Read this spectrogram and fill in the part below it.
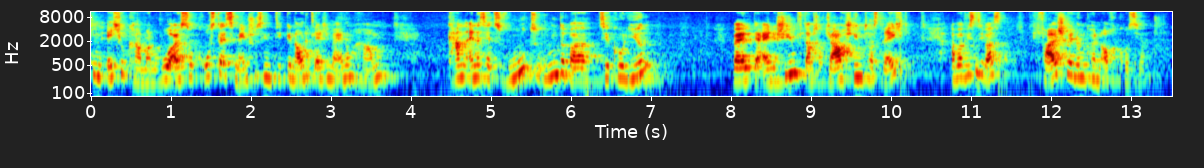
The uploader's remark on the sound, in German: Auszüge aus dem Vortrag. Auf Einladung der Grünen Bildungswerkstatt OÖ in Attnang Puchheim hielt.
